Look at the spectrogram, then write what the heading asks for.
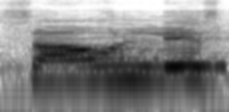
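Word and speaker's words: soundless: इसी तरह से साउंडलेस, साउंडलेस वर्ड में पहला सिलेबल एन डी से समाप्त हुआ है और दूसरा सिलेबल कंसोनेंट एल से शुरू हुआ है, इसलिए डी साइलेंट रहेगा, इसलिए इसे साउंडलेस पढ़ा जाता है।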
